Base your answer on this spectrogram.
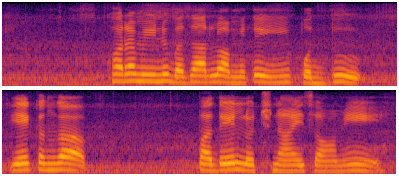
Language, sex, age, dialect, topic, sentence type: Telugu, female, 18-24, Southern, agriculture, statement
